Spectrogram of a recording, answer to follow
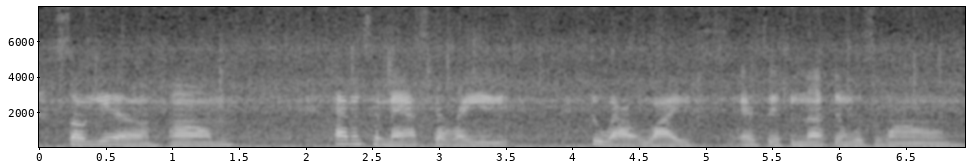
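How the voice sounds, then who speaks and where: The speech moves very slowly, with long, frequent pauses. Noticeable background noise sits behind it. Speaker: tarot reader. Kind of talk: tarot reading.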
